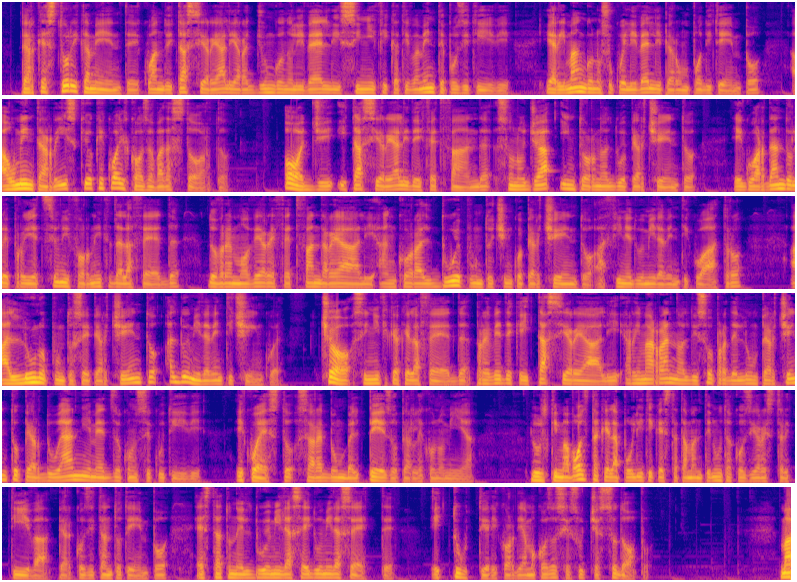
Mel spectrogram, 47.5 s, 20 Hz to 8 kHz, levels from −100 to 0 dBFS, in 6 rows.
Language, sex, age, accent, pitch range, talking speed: Italian, male, 30-49, native, 100-115 Hz, 145 wpm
